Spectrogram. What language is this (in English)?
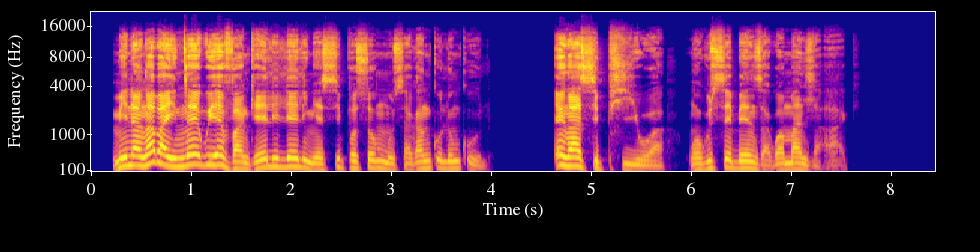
North Ndebele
